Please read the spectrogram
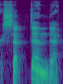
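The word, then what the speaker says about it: septendecim: septem notice the m has changed to an n here septendecum and that's just the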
